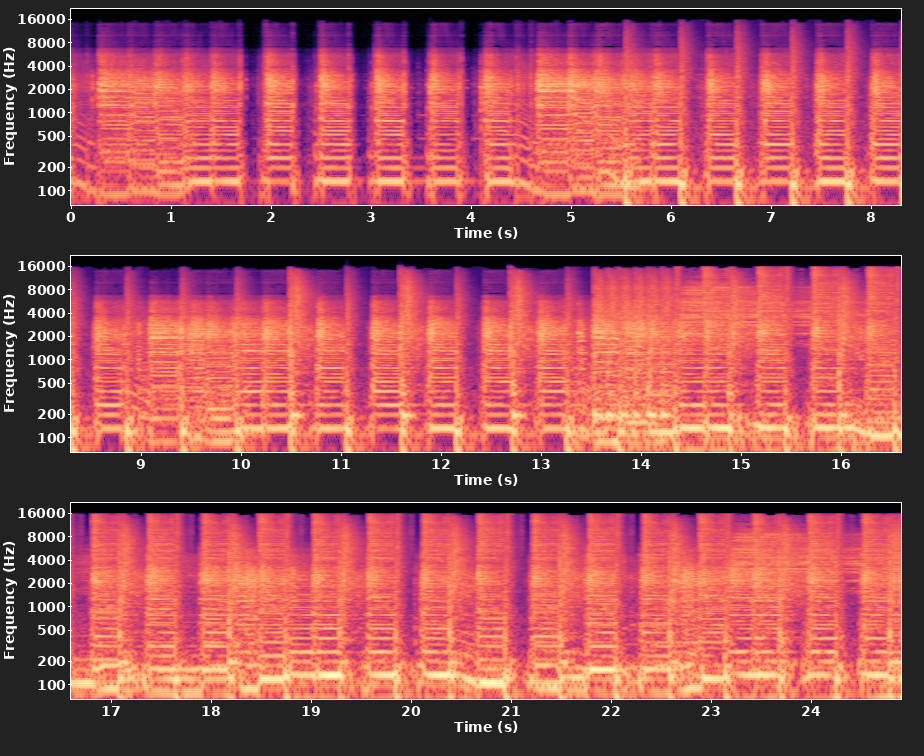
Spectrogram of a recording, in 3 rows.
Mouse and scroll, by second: 1.7-5.1 drag, 5.6-10.8 drag, 11.5 right click, 14.4-15.7 drag, 16.5 click, 17.0 click, 18.2 click, 18.5 click, 19.9 click, 20.4 click, 21.1 click, 21.8 click, 24.5 click, 24.8 right click.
